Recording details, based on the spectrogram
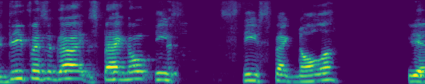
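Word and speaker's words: Spagnuolo: guy the spag Steve Spagnola yeah that guy always get his name wrong I always say spagnolia because I want I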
